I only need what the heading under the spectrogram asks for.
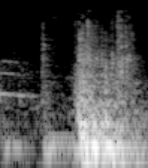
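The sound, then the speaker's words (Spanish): A door is shut and locked with a key: a soft thud, then a louder rattling clunk lasting about half a second, with no voices. “sale y cierra con llave”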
